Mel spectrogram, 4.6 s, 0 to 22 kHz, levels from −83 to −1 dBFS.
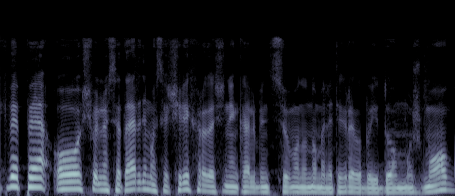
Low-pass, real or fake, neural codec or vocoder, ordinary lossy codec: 9.9 kHz; fake; vocoder, 24 kHz, 100 mel bands, Vocos; Opus, 32 kbps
